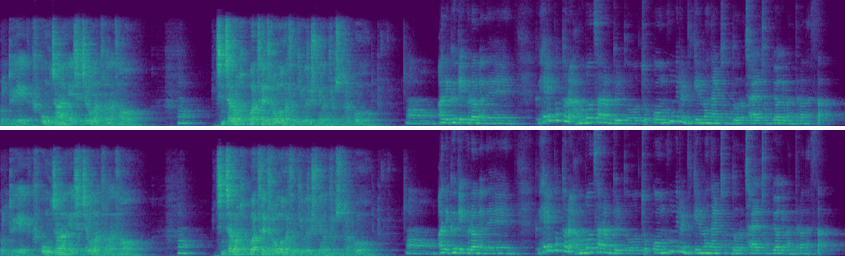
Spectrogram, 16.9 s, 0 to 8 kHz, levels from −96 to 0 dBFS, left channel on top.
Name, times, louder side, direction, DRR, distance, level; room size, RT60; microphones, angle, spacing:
voice 1, 0.0-2.7 3.3-3.6 4.3-7.4, equal, 40° left, -6 dB, 2.5 m, -30 dB
voice 2, 3.5-3.9 8.1-16.4, right 1 dB, 15° right, 0 dB, 0.7 m, -32 dB
10.5 x 4.5 x 3.2 m, 1.2 s
head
